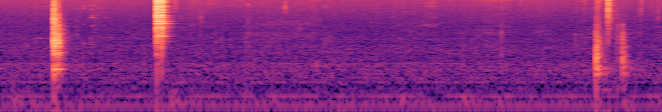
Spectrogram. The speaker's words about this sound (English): Clink it up, brother.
